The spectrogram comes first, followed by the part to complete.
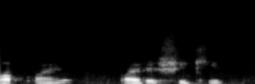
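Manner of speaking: very quiet, soft, hushed, discreet aside. Voicing a character leaning over to ask a friend quietly: said softly. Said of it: "softly say to him".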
